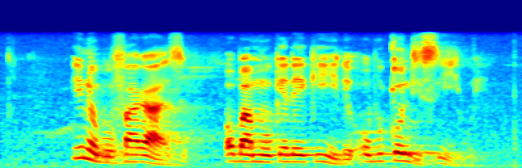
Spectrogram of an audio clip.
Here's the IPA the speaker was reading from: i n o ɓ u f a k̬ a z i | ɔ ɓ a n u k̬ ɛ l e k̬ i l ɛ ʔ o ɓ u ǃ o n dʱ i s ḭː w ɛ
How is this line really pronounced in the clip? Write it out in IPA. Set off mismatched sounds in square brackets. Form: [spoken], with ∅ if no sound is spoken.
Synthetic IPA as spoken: i n o ɓ u f a k̬ a z i | ɔ ɓ a [m] u k̬ ɛ l e k̬ i l ɛ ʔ o ɓ u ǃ o n dʱ i s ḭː w ɛ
